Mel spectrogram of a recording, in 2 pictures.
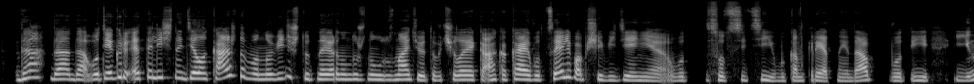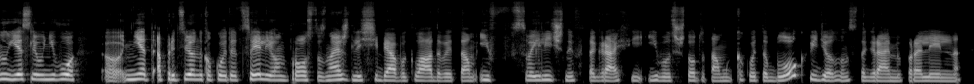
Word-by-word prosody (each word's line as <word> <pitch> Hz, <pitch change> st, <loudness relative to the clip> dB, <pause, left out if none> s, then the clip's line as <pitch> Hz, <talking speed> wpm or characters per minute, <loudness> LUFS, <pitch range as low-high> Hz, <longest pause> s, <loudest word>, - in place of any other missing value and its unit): Да-да-да, 240 Hz, -3 st, +1 dB
вот 240 Hz, +4 st, 0 dB
я 275 Hz, -, +6 dB
говорю, 320 Hz, +2 st, +1 dB
это 275 Hz, +5 st, +1 dB
личное 310 Hz, -1 st, -1 dB
дело 270 Hz, 0 st, +4 dB
каждого, 360 Hz, -, +2 dB
но, 235 Hz, +1 st, +1 dB
видишь, 265 Hz, +8 st, -1 dB
тут, 250 Hz, -3 st, -4 dB
наверное, 235 Hz, 0 st, +3 dB
нужно 230 Hz, 0 st, -2 dB
узнать 225 Hz, +1 st, +1 dB
у -, -, +5 dB
этого 195 Hz, 0 st, -3 dB
человека: 215 Hz, 0 st, +2 dB
а 215 Hz, -, +2 dB
какая 225 Hz, +1 st, +4 dB
его 210 Hz, -1 st, 0 dB
цель 265 Hz, +10 st, +3 dB
вообще 230 Hz, -5 st, -1 dB
ведения 185 Hz, -4 st, -2 dB
вот 180 Hz, 0 st, -7 dB, 0.2 s
соцсети, 190 Hz, 0 st, -4 dB
в 170 Hz, +1 st, -9 dB
конкретной, 170 Hz, -2 st, -3 dB
да? 190 Hz, +6 st, +1 dB, 0.2 s
Вот. 175 Hz, -1 st, -5 dB
И 180 Hz, -2 st, -5 dB, 0.2 s
и, 180 Hz, -1 st, -5 dB
ну, 245 Hz, -, +2 dB
если 235 Hz, 0 st, +4 dB
у 225 Hz, -, +3 dB
него, 225 Hz, 0 st, +4 dB, 0.3 s
э, -, -, -1 dB
нет 230 Hz, +1 st, +4 dB
определённой 220 Hz, +1 st, +3 dB
какой-то 210 Hz, -1 st, 0 dB
цели, 230 Hz, +2 st, +4 dB
и 210 Hz, -, +3 dB
он 200 Hz, -1 st, -2 dB
просто, 200 Hz, -1 st, -1 dB
знаешь, 210 Hz, +4 st, +2 dB
для 195 Hz, -2 st, -2 dB
себя 190 Hz, -3 st, +1 dB
выкладывает 175 Hz, -1 st, -2 dB
там 170 Hz, 0 st, -1 dB
и 210 Hz, -, -2 dB
ф 200 Hz, -, -11 dB, 0.2 s
свои 195 Hz, -1 st, -2 dB
личные 200 Hz, -2 st, -2 dB
фотографии, 175 Hz, 0 st, -2 dB
и 195 Hz, +4 st, -6 dB
вот 175 Hz, -1 st, -5 dB
что-то 180 Hz, -1 st, -5 dB
там, 165 Hz, 0 st, -5 dB
какой-то 185 Hz, -4 st, -5 dB
блог 185 Hz, -, +1 dB
ведёт 200 Hz, -6 st, -1 dB
в 185 Hz, -, -6 dB
"Инстаграме" 170 Hz, -3 st, -3 dB
параллельно, 165 Hz, -1 st, -2 dB
205 Hz, 195 wpm, -23 LUFS, 180-230 Hz, 0.3 s, я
